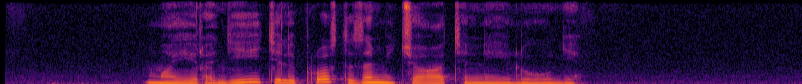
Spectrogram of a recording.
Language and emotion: Russian, sad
